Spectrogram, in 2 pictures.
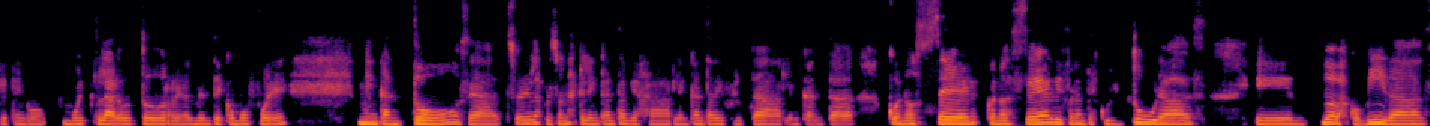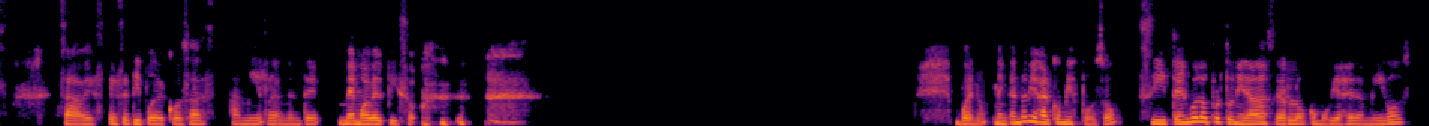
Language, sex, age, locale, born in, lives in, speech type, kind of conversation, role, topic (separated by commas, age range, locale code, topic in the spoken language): Spanish, female, 25-29, es-EC, Ecuador, United States, conversation, podcast, guest, ¿Cuál es tu recuerdo de viaje favorito?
